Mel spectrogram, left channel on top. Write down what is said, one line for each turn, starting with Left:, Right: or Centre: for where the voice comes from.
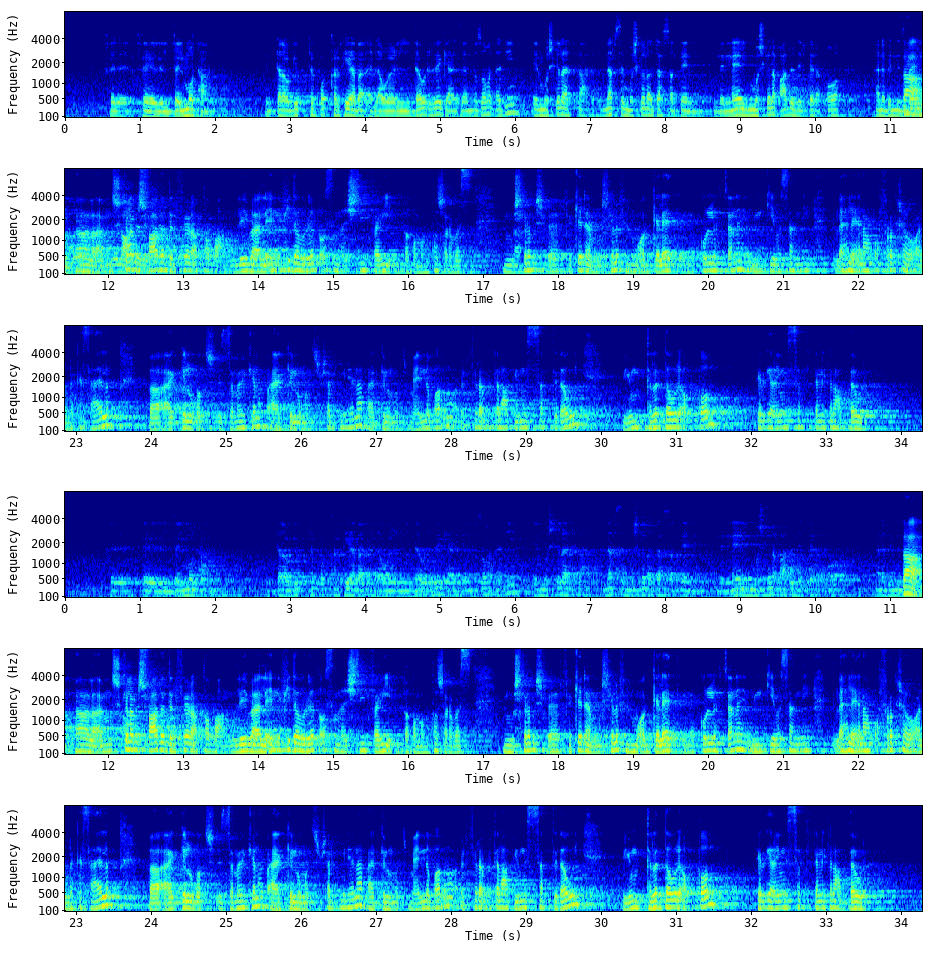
Left: في ال في ال- في المتعة انت لو جيت تفكر فيها بقى لو الدوري رجع زي النظام القديم المشكله هتح... نفس المشكله هتحصل تاني لان هي المشكله في عدد الفرق فهو انا بالنسبه
Right: لا
Left: لي يا
Right: لا
Left: اما
Right: لا المشكلة
Left: تقللوا عدد
Right: مش
Left: الفرق
Right: في عدد الفرق طبعا ليه بقى لأن في دوريات أصلا 20 فريق أنت 18 بس المشكلة
Left: آه،
Right: مش في, في كده المشكلة في المؤجلات إن كل سنة يجي مثلا إيه الأهلي يلعب أفريقيا ولا كأس عالم فأجل له ماتش الزمالك يلعب أجل له ماتش مش عارف مين يلعب أجل له ماتش مع إن بره الفرق بتلعب يوم السبت دوري ويوم التلات دوري أبطال ترجع يوم السبت تاني تلعب دوري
